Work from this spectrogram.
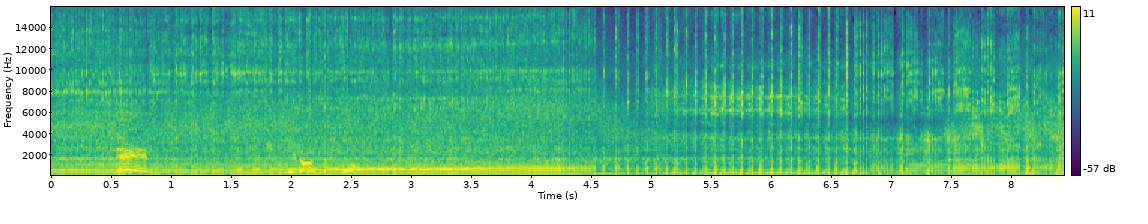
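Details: Echo 2-stroke weed trimmer, unused for several months, started cold with choke and primer bulb: a wavering buzz catches and picks up, then settles into a crisp, even two-stroke crackle under throttle; normal running after cold start.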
